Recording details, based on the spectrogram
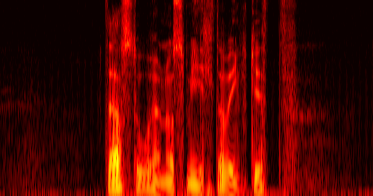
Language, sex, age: Norwegian, male, 27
